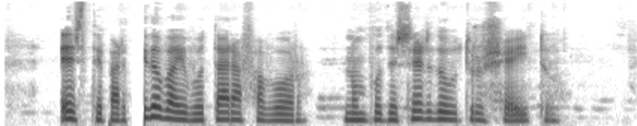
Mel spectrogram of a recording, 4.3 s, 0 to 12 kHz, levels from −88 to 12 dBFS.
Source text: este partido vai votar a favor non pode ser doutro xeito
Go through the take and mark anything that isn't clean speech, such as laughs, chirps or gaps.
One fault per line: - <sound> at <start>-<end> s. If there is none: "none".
- dropout at 0.9-1.0 s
